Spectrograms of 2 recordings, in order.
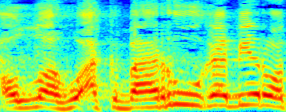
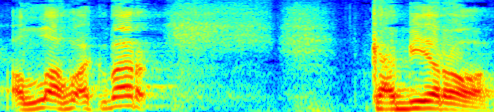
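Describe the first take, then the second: First: Akbar is followed by a u vowel. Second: Akbar ends on r with no vowel. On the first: The speaker calls it wrong. "Mestilah Allahu Akbaru kabira. Tak nampak bagi depan tu" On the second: The speaker calls it right. "Baru betul sebab mati"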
